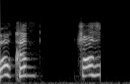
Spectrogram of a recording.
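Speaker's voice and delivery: very high, loud put-on welcoming voice. Asked to do a known welcome line, putting on a high-pitched greeting voice. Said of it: "I gotta put the right voice on".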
